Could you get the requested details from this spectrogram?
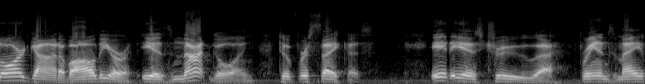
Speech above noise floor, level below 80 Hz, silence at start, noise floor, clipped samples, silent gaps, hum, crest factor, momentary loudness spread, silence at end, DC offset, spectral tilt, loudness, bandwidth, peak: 28 dB; -52 dBFS; 0 s; -49 dBFS; under 0.1%; none; none; 14 dB; 10 LU; 0 s; under 0.1%; -5.5 dB/octave; -20 LUFS; 13 kHz; -6 dBFS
